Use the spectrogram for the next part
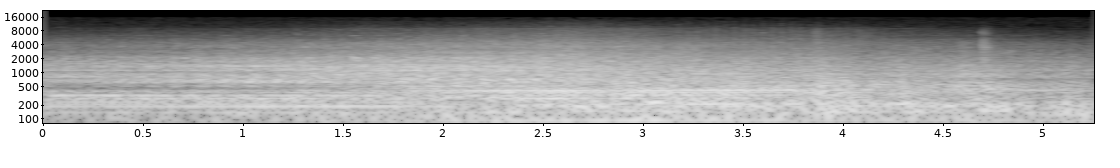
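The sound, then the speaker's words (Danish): A truck drives past, its engine a steady low rumble that swells to a peak midway and then starts to fade, loud, with no voices over it. “nu lader vi lige en lastbil køre forbi.”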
